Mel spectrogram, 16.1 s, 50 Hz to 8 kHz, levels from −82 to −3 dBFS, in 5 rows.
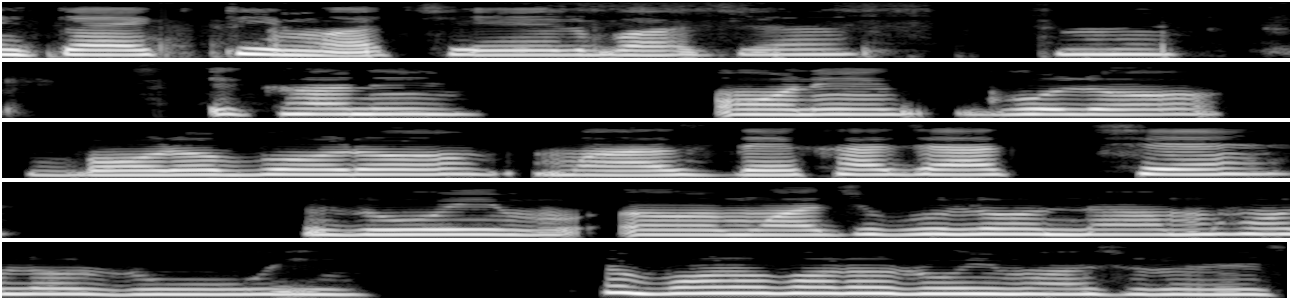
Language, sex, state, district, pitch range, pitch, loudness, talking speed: Bengali, female, West Bengal, Malda, 245-275 Hz, 260 Hz, -15 LUFS, 105 wpm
